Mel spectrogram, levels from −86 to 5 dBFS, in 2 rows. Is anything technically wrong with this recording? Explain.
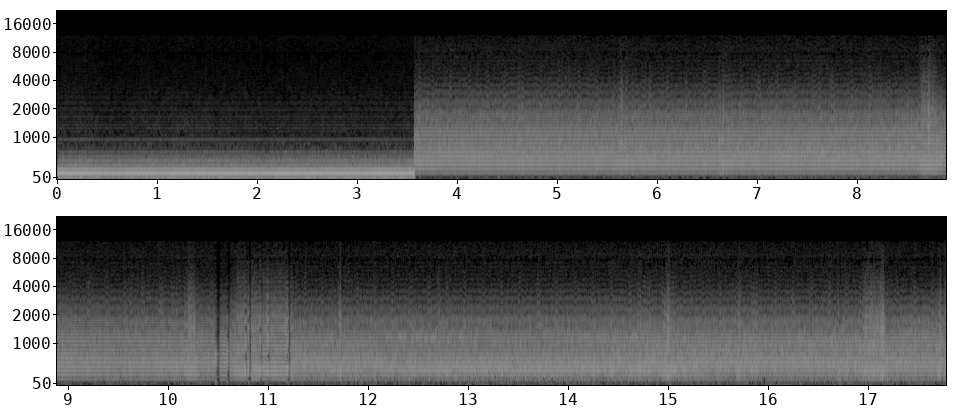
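Yes. From 10.47 to 11.23 s, repeated packet loss (robotic sound) occurs. Short dropouts, the longest about 32 ms, are patched by stretching the previous sound, which makes it choppy.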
